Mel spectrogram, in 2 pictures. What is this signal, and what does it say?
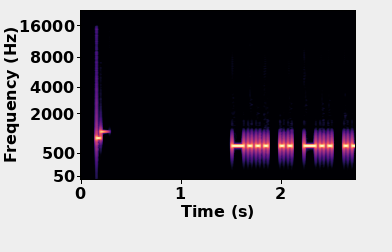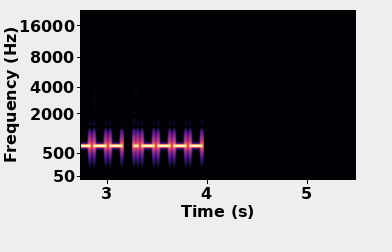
Morse code, heard as a keyed tone, about 29 wpm, 700 Hz. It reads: BIDJ1
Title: Five Challenging Letter-Number Combinations 30wpm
